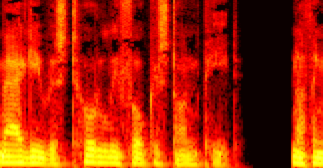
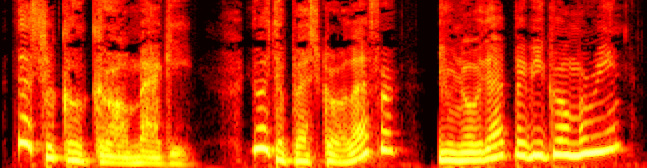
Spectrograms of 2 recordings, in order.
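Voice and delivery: put-on very high, squeaky baby-talk cooing; 10 semitones higher, 7 dB louder than usual. A dog handler coos to his dog Maggie, in a high-pitched squeaky cooing voice. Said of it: "Corporal [name] was her handler. ... and he cooed to her in the high-pitched, squeaky voice she loved".

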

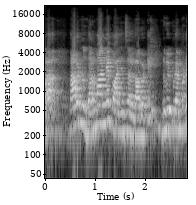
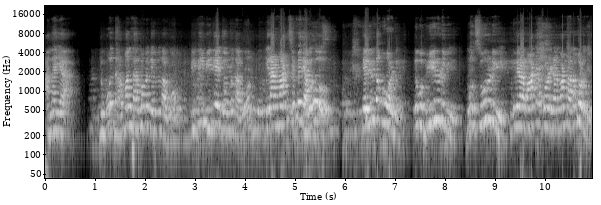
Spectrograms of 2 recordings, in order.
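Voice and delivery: ordinary talk

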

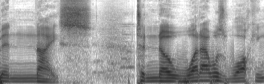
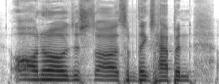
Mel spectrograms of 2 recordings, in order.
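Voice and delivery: halting, evasive stammering, hesitant hemming with raised pitch; 6 semitones higher, 4 dB louder than usual. Retelling someone's evasive answer on the porch: imitating someone hemming and hawing. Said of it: "hemming and hawing".

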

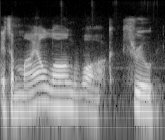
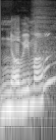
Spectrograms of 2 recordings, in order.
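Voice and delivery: put-on cartoon dog voice, higher and louder; 3 semitones higher, 5 dB louder than usual. Retelling what a monk asked, with a Scooby-Doo voice. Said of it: "there was a little Scooby-Doo in his voice".

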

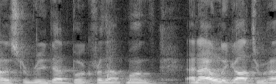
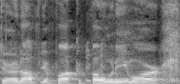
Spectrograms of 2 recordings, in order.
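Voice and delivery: fake Oklahoman accent, louder, higher; 4 semitones higher, 4 dB louder than usual. Talking with the other guys about phone habits, in a mock Oklahoman accent. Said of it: "Oklahoman accent".

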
